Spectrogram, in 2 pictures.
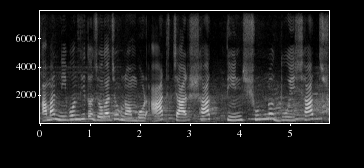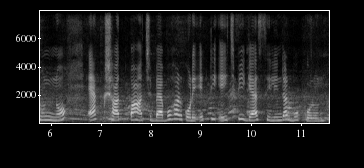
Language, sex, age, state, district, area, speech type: Bengali, female, 30-45, West Bengal, Purba Bardhaman, urban, read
